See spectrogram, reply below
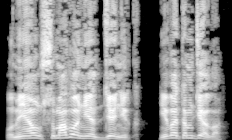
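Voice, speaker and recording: A man's voice: sits high, animated, quick pace, sharp tone, dry recording, clean studio sound, pitched above the performer's own voice. A man reading an audiobook, voicing a sly, blustering travelling man in an emphatic, dismissive way.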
